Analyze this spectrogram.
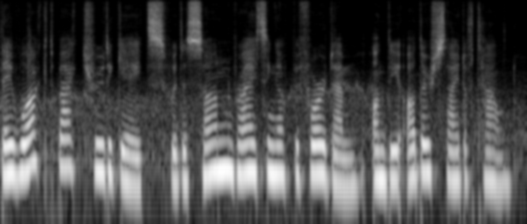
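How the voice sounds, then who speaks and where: Woman, audio drama narrator, dark mellow timbre, medium pitch, scripted storytelling. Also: normal speed, poor audio.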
